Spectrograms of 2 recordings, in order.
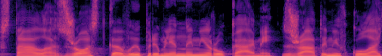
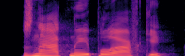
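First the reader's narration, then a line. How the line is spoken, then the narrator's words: Chuckling laugh. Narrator (Russian): хохотнул Джеральд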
